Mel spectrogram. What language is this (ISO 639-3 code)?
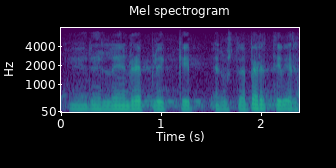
fin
